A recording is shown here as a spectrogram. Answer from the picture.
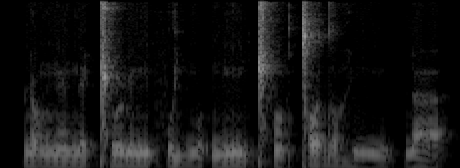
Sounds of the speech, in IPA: ɳ ɔ˨ ŋ ɛ̃˨ n ɛ˨ ǁ u˨ ɳ ĩː˨ f ʊ˨ j ŋ o˨ ʔ n ĩː˦˨ ǁʰ ɔ̃˨ ʔ ǀ ɔ˦ d ɔ˨ ɦ ĩː˨ | ɳ a˨

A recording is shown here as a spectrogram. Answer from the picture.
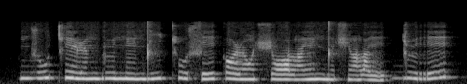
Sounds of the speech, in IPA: n z u cʰ ẽ ɭ ə̃ ŋ ɡ ʉ n ẽ n d i cʰ u s e k ɔ ɭ ɔ̃ ʃ ɔ lˠ ẽ n d ə̃ ʃ ə̃ lˠ e | ɟ ʉ r e

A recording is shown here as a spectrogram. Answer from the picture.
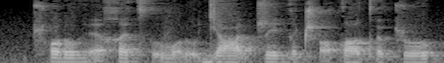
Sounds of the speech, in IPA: ʈ͡ʂʰ ɔ ɾ o ɦ ɛ̰ χ ɛ t͡sʼ o̰ v ɔ̰ ɾ o̰ ɟ e ʕ ḛ ʈ͡ʂ e ɡ ɐ t͡ʃʼ ɔ̰ tˤ o tʼ ɐ ʈ͡ʂ o

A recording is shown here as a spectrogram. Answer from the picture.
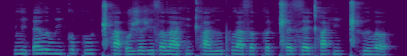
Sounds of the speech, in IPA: l i ʔ ɛ ð ɯ β i k o k u ǁʰ a ʔ o ʒ ʌ ʒ i s ʌ ð a x i kʰ a ɣ ɯ pʰ l a s ʌ k ʌ ǁ ɛ s ɛ kʰ a x i ǁʰ ɯ l ʌ

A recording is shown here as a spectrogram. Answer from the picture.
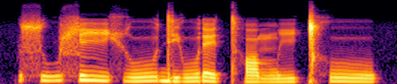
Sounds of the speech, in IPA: s ṳ˦˥ ɬ iː˥˨ ç uː˨˥ d j u˨˥ ɾ e˨˥ tʰ ɒ˨ m i˨˥ ǀʰ uː˥˨

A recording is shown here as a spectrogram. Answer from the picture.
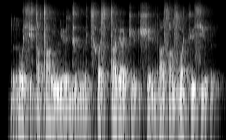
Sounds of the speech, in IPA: r o˨˩ sʲ ʌ˩˧ d ʌ˩˧ tˤ a˨˩ ŋ lʲ ø˨˩ d ɨ˨˩ m ɨ˨˩ t͡sʰ ʌ˩˧ sʲ tˤ ɨ˨˩ ɾʲ a˩˧ kʲ ø˩˧ ʔ xʲ ɛ˩˧ r ɛ˨˩ sˤ a˨˩ zˤ ø˨˩ kʲ ə˩˧ sʲ ø˩˧ ʔ

